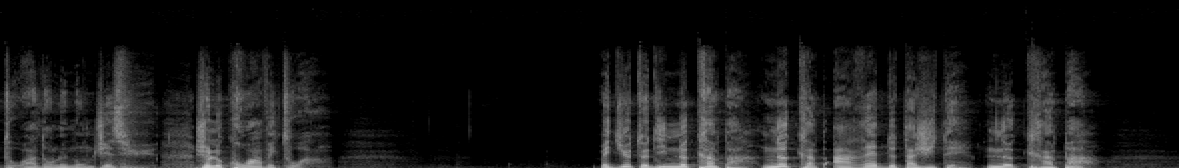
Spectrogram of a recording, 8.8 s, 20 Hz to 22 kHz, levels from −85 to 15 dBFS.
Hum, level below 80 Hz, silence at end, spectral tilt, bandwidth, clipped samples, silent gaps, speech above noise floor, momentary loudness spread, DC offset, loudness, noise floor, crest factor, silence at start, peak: none; -34 dBFS; 0.65 s; -6 dB/octave; 15.5 kHz; under 0.1%; none; 51 dB; 14 LU; under 0.1%; -21 LUFS; -71 dBFS; 22 dB; 0.05 s; 0 dBFS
